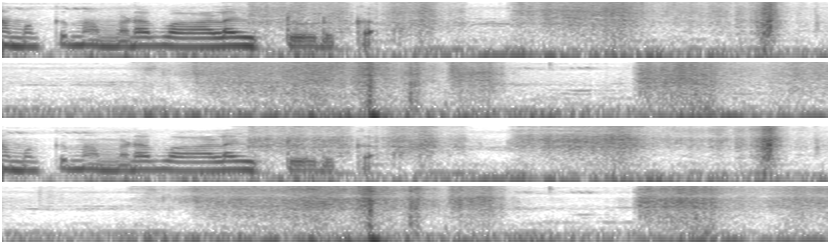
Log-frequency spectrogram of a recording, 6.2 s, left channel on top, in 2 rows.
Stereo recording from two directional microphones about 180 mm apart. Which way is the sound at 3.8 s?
20° left (ahead or behind).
